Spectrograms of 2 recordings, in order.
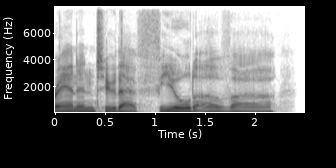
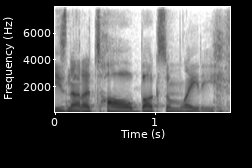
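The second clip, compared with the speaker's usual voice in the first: ordinary talk, nothing marked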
